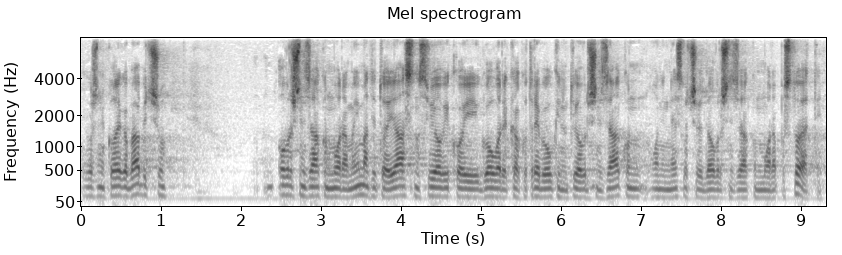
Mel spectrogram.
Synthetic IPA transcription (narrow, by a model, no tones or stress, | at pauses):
uʋaʒe̞ɲiko̞le̞ːɡababit͡ʃu | o̞ʋɾ̩ʃnizaːko̞nmo̞ːɾamo̞imat̪it̪oje̞jaːsnosʋio̞ʋikʰo̞jiɡo̞ʋo̞ɾe̞kako̞t̪ɾe̞baukinut̪io̞ʋɾ̩ʃnizaːko̞no̞ːnine̞sʋat͡ɕajud̪aoʋɾ̩ʃnizaːko̞nmoːɾapo̞st̪o̞jat̪i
